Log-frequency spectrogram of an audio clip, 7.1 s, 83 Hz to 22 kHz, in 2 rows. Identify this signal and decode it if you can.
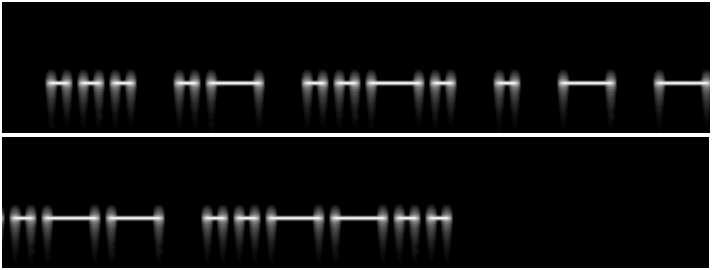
Morse code, heard as a keyed tone, about 15 wpm, 700 Hz. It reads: SAFETY?
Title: Sentences from Top 1000 Words - Review Part 4 - 15wpm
